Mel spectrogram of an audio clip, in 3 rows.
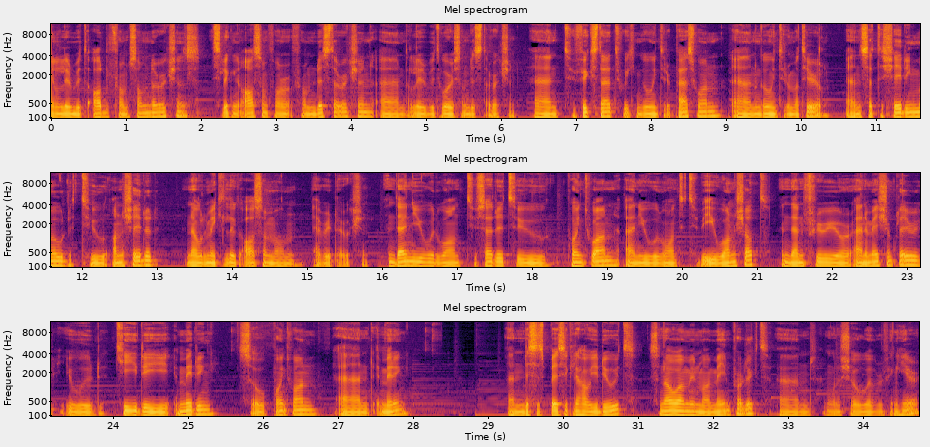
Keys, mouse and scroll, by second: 2.6-3.1 scroll, 5.8 click, 7.1 click, 8.2 scroll, 9.6 click, 16.0 scroll, 17.9 click, 20.7 click, 21.4 click, 22.3 click, 25.0 click, 26.1-27.0 typing, 29.2 click, 29.2 scroll, 30.8 scroll, 31.2 click, 34.2 click.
